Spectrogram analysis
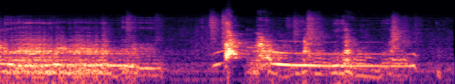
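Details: Boston Terrier singing for a treat: a sustained, wavering moan-like howl, then a sharp bark and further drawn-out grumbling tones; an indoor setting with a coaxing owner.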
